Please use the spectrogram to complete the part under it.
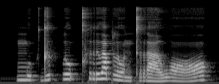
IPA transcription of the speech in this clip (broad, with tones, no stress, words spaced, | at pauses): mu˨˩k̚dɯ˥˩k̚ lu˦˥ʔkʰrɯ˥˩a̯plo˨˩ntraː˩˦ wɔː˩˦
